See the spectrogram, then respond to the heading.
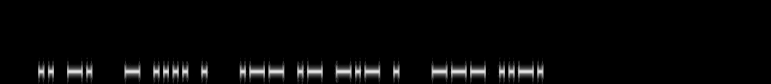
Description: Morse code, heard as a keyed tone, about 25 wpm, 600 Hz. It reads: IN THE WAKE OF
